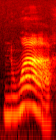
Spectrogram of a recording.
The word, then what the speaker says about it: noir: Yes, you do pronounce the re in noir.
